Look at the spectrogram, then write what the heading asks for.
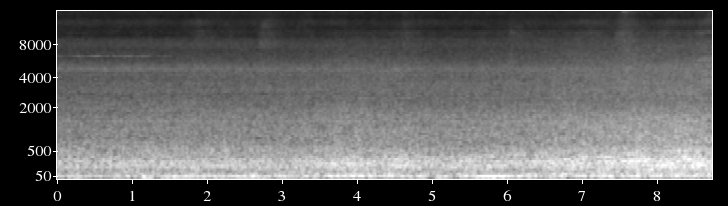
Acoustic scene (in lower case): residential area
